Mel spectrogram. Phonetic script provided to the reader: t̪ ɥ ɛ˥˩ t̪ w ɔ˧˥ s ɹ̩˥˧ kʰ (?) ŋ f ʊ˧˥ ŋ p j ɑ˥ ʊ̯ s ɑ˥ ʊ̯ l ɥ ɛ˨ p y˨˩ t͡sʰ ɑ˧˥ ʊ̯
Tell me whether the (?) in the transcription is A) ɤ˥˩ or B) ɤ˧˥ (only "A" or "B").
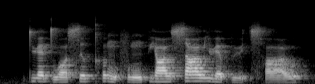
A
